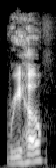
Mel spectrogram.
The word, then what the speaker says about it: Riho: We have Rio. Is that how you say her name? – Riho? – Yep. Riho and Hikaru Shida? – Hikaru Shida.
